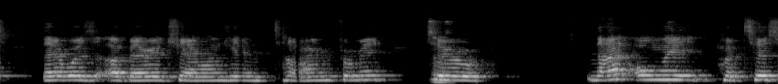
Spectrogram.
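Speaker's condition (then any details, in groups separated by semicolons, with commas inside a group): Spastic cerebral palsy; speech impairment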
